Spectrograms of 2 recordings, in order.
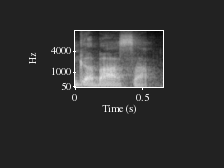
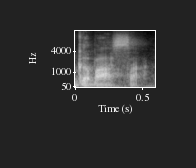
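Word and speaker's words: Gabass: I think it's Ali Gabas. The name is Ali Gabas. Not Gabasa. Gabas.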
